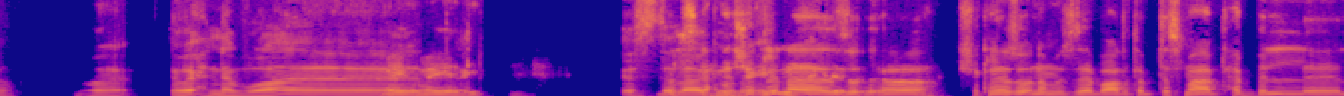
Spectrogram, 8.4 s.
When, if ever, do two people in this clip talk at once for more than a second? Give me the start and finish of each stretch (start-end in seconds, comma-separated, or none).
4.1-5.5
